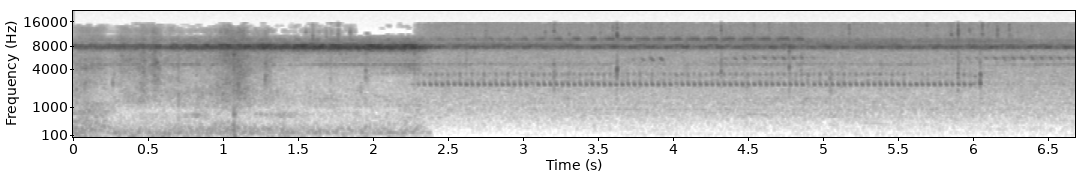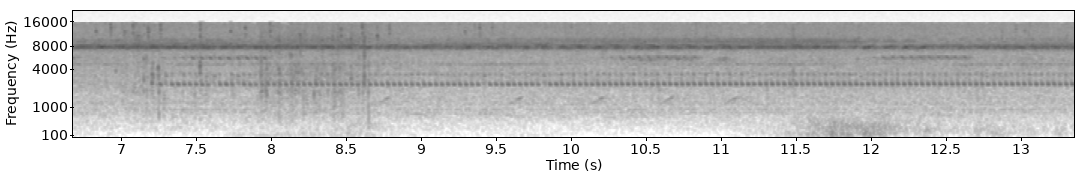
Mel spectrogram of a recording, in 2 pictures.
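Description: Chorus of frogs and insects calling: a steady high trill that pauses for about a second midway, with shorter high pulsed calls coming and going. For the first two seconds or so a louder low noise sits under it, then cuts off abruptly.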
